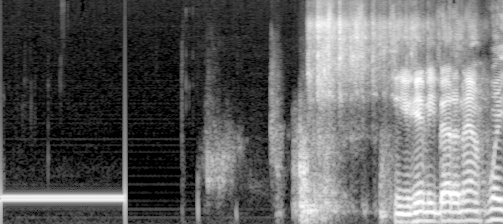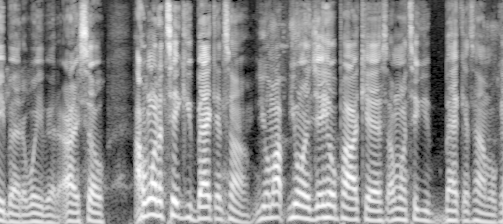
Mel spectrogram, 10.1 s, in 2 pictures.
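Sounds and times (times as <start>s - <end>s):
telephone dial tone: 0.0s - 1.3s
speech: 3.0s - 10.0s.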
